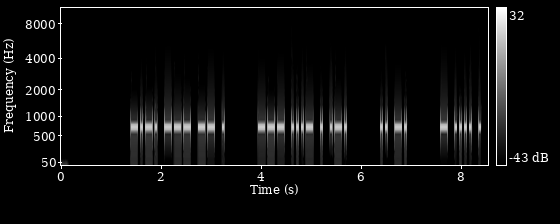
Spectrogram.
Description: Morse code, heard as a keyed tone, about 25 wpm, 700 Hz. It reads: COME OVER IN THE
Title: 2x Word-Spacing - Sentences from Top 300 Words - 25wpm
